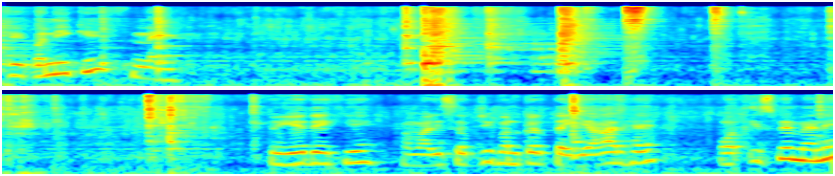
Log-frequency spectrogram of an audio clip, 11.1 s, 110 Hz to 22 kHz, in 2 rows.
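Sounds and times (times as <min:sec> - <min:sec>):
metal pan lid clanking: 0:02.6 - 0:05.9, 0:06.5 - 0:07.3
spatula scraping metal pan: 0:02.8 - 0:06.9.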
